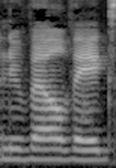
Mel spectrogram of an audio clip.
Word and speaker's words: Nouvelle Vague: Is it Nouvelle Vague? Vogue? Nouvelle Vague. – Well, it's French. Nouvelle Vague is the French pronunciation.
